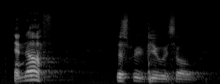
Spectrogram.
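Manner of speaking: ordinary talk, nothing marked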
